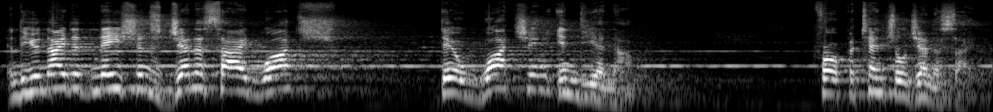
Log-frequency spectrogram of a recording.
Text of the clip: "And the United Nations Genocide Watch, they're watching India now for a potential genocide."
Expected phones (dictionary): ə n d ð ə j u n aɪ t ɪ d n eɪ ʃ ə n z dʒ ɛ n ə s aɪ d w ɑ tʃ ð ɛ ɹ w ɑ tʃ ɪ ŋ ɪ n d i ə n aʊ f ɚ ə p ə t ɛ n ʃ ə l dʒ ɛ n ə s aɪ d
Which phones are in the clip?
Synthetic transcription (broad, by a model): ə n ð ə j u n aɪ t ɪ d n eɪ ʃ ə n z dʒ ɛ n ə s aɪ d w ɑ tʃ ð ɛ ɹ w ɑ tʃ ɪ ŋ ɪ n d i ə n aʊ f ɚ ə p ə t ɛ n ʃ l dʒ ɛ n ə s aɪ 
